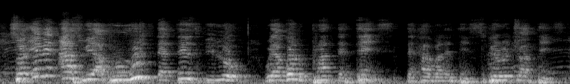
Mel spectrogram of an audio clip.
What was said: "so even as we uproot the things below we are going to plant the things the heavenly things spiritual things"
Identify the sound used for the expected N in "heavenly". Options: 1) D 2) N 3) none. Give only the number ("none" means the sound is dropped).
3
